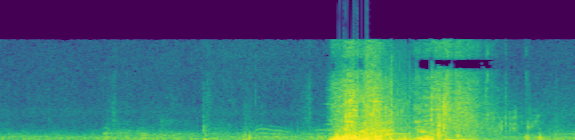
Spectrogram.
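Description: Weapons clash and strike in a fight, with a loud burst of heavy blows.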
